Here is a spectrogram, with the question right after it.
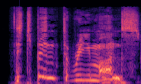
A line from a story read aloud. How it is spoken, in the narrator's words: John exclaimed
